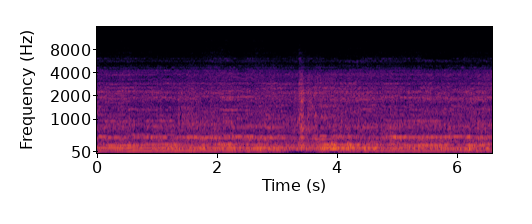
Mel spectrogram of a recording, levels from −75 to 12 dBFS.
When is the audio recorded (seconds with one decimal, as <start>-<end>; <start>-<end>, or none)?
4.0-4.4; 5.4-5.9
